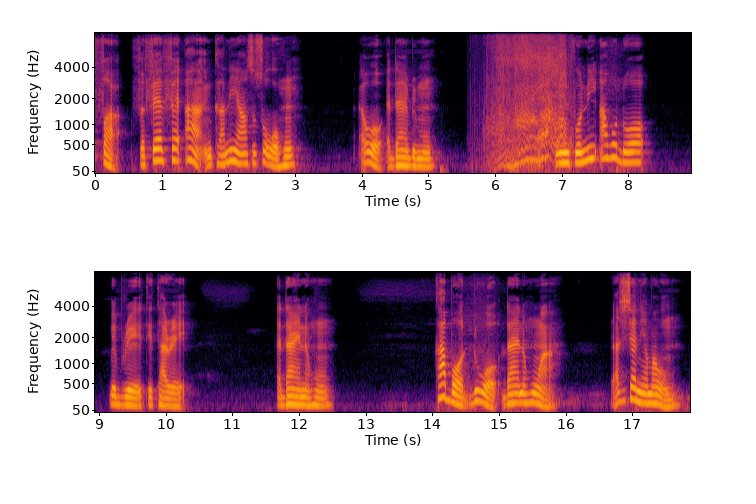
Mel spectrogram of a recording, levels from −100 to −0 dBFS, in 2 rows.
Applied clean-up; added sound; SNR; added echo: none; Zipper (clothing); 6 dB; none.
